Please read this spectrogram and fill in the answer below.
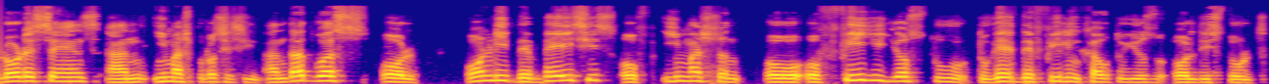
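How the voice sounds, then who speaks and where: Man with a Mexican accent, fairly high in pitch with ordinary pitch variation, at a moderate pace, with a dark, mellow tone and a dry, close sound with no echo against a quiet background. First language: Spanish. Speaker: university researcher. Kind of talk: conference talk. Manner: halting, repetitive.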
